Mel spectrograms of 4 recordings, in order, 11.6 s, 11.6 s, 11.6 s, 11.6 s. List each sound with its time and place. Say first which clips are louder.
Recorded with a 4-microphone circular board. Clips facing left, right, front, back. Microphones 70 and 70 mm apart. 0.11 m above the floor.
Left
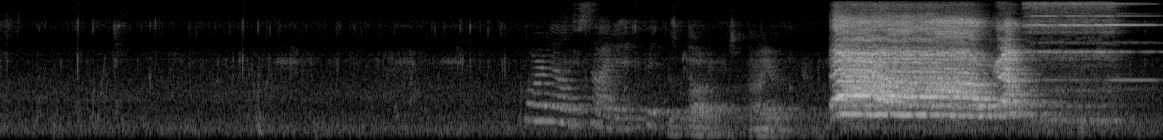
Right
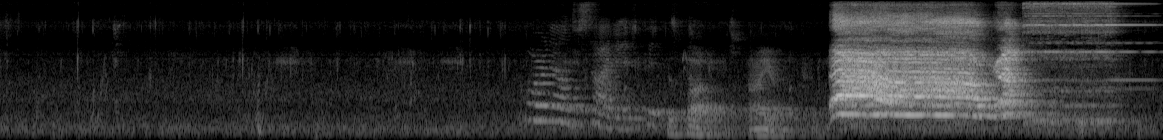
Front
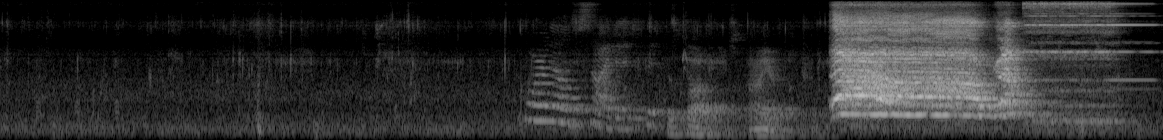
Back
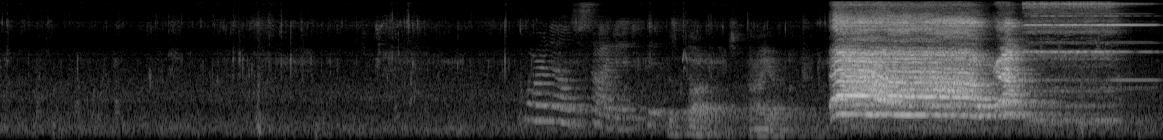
5.2 s a woman speaking: even, front 1 dB; 50° left, 2 m
6.7 s a man speaking: right 3 dB, even; 55° right, 1.3 m
8.3 s a scream: right 1 dB, back 2 dB; 150° right, 1.3 m
10.2 s a phone ringing: right 1 dB, even; 85° right, 1.7 m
